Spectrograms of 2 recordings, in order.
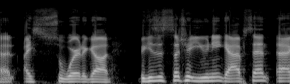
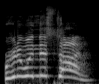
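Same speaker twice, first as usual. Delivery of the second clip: high smug mock chant, stress on this; cocky mock supporter voice, pitched way up; mocking Trump supporters; 9 semitones higher than usual. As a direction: sneer it high and cocky, over and over. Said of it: "And they're like".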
